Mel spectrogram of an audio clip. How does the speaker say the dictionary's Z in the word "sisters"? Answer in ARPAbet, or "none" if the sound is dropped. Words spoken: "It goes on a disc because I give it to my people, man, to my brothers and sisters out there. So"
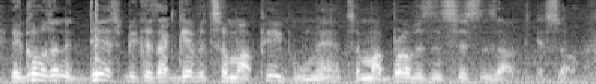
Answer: Z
